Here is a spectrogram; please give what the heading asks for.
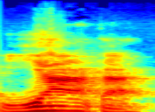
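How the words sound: The word begins with a y sound. This is how Burmese speakers pronounce it. "তারা এই রাকাটাকে উচ্চারণ করবে হচ্ছে ইয়াকা"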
